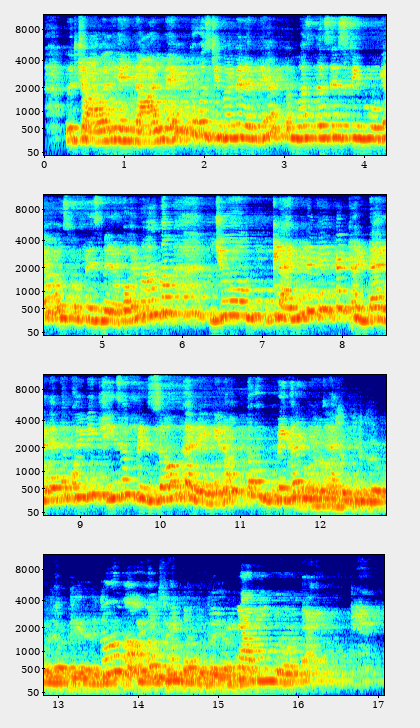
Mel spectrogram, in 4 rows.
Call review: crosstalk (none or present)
present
